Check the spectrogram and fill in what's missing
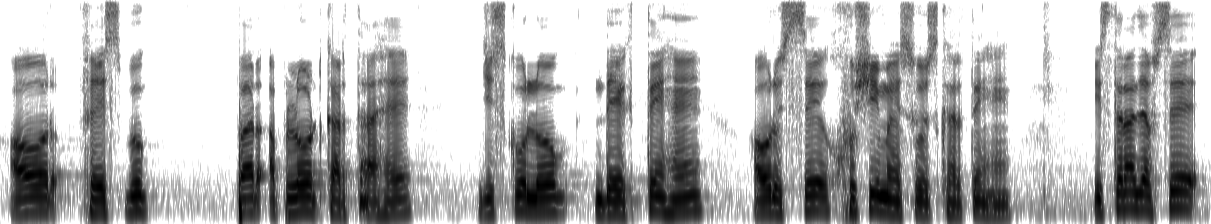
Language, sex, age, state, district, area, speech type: Urdu, male, 18-30, Uttar Pradesh, Siddharthnagar, rural, spontaneous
